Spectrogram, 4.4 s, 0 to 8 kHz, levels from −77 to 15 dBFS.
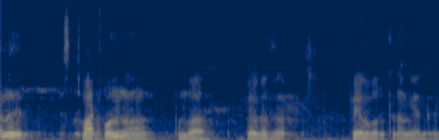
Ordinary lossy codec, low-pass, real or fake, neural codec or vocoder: none; none; fake; codec, 16 kHz, 4 kbps, FreqCodec, smaller model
